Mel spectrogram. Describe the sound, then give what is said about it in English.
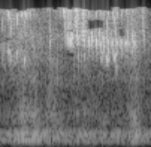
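Call of a tiny Anna's hummingbird: a quick series of thin, high, squeaky chirps, faint over a steady background hiss. “This tiny Anna's hummingbird is a bird of the West.”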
